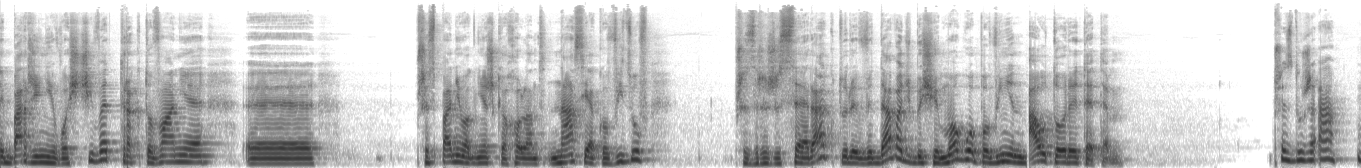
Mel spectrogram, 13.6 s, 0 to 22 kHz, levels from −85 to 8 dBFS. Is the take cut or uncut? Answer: cut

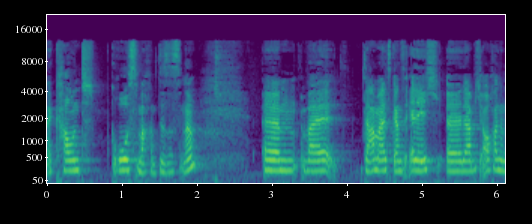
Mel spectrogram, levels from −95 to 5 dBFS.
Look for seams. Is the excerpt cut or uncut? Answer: cut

